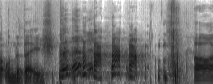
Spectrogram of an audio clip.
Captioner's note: cackles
